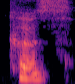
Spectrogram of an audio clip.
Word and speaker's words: because: yeah it's not as it goes from cause to more of a schwa cuz but it's still because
